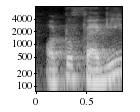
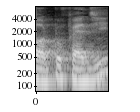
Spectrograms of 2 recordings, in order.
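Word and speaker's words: autophagy: অটোফ্যাগি বা অটোফ্যাজি, যে যেটা প্রোনাউন্স করবে।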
